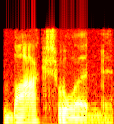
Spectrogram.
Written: boxwood

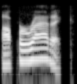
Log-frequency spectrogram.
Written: operatic

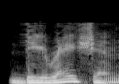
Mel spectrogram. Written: deration

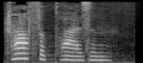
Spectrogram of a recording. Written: trophoplasm

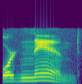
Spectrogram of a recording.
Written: ordinand

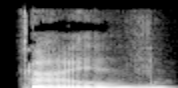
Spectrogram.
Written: tythe

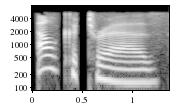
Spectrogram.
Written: Alcatraz

